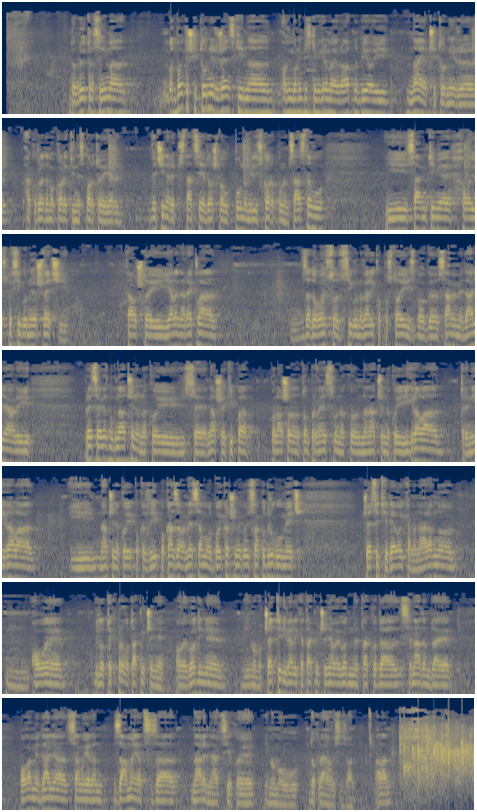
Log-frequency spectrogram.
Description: Olimpijski komitet Srbije je organizovao konferenciju za novinare u salonu “Beograd” aerodroma “Nikola Tesla”, na kojoj su se predstavnicima medija obratili Jelena Nikolić, kapiten seniorki Srbije, i Zoran Terzić, prvi trener seniorki Srbije.
IZJAVA ZORANA TERZIĆA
